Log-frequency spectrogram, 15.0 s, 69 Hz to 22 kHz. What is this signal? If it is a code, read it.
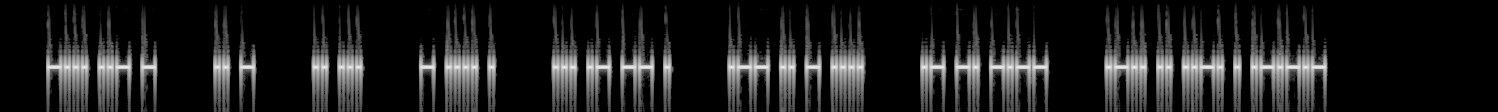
Morse code, heard as a keyed tone, about 28 wpm, 700 Hz. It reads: BUT IT IS THE SAME WITH ANY LIFE.
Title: 2x Word-Spacing - Sentences from Top 300 Words - 28wpm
